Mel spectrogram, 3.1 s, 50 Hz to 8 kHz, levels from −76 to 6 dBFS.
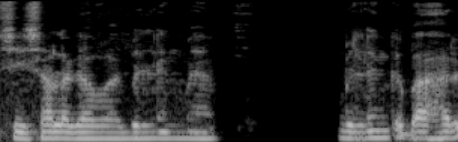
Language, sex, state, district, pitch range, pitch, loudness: Hindi, male, Bihar, Saharsa, 130-140 Hz, 135 Hz, -22 LUFS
